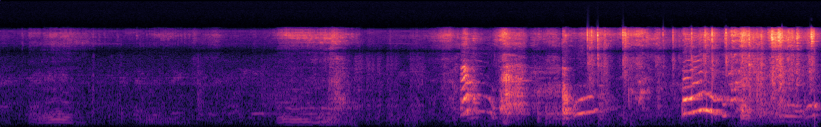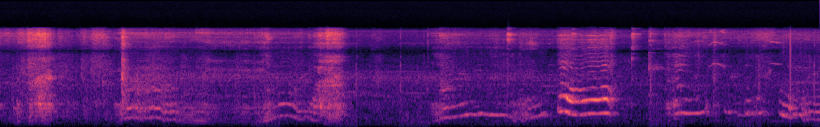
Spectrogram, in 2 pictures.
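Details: An American Staffordshire Terrier named Jayda, unsure what to do after spotting a cat outside, gives repeated wavering whines and whimpers, rising and falling in pitch and growing more insistent toward the end. A person talks to her throughout.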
